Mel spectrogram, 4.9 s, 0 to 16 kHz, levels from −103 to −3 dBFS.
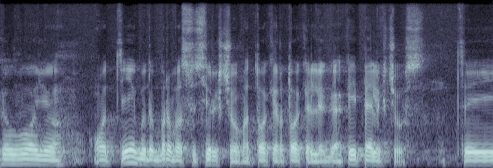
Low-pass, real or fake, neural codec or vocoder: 14.4 kHz; real; none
